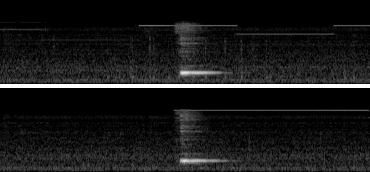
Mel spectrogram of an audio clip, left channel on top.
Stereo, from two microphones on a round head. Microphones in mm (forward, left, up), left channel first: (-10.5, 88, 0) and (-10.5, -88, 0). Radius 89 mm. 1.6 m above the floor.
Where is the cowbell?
25° left (ahead or behind), 0.9 m.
